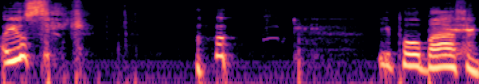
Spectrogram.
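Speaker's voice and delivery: laughing speech with swooping pitch. On a podcast phone call, answering someone who says he's been sick, laughing while talking. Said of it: "Sorry I'm laughing".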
